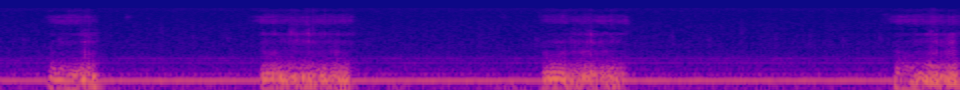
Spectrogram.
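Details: Old male cat snoring in unusually deep sleep: soft, rough snoring breaths every few seconds over a steady low room hum.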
